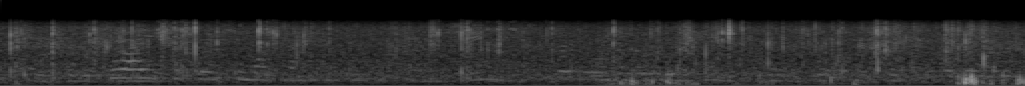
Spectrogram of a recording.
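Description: Faint outdoor background: quiet, distant voices with scattered light clicks, likely handling of the camera.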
